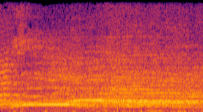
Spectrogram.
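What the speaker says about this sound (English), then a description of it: "these fans cheering for David Fuller" A crowd at a wrestling match cheers and shouts continuously, a loud, dense roar of voices with high whoops rising above it throughout.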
